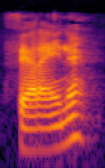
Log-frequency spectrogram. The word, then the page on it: Vereine: /fɛɐ̯ˈʔaɪ̯nə/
